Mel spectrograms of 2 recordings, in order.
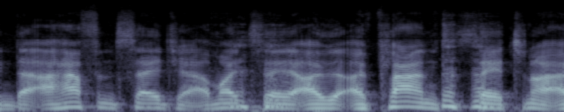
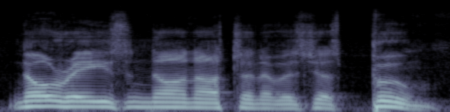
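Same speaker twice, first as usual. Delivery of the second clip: normal talking voice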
